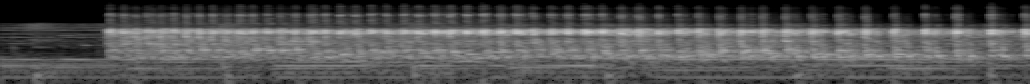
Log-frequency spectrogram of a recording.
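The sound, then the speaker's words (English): A spun game-show prize wheel rattles with a rapid stream of clicks that stays steady and fairly loud, then spaces out into slower, distinct ticks as the spin winds down. “Okay, so we spun the wheel.”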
